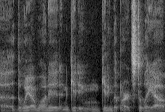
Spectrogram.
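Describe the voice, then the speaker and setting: A man talks at a fairly slow pace with a fairly low pitch. There is audible room echo around his voice. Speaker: independent musician. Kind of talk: interview. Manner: halting, many fillers.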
